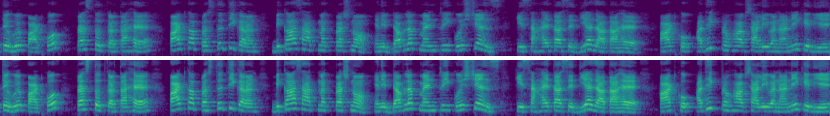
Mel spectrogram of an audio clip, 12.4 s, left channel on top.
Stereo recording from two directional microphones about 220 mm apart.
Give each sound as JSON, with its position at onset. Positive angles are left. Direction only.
{"t": 0.0, "sound": "speech", "side_deg": -40}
